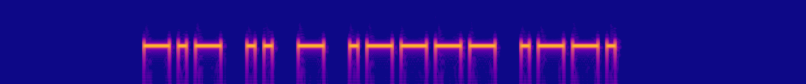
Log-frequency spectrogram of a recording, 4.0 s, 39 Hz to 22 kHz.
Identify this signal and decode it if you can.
Morse code, heard as a keyed tone, about 29 wpm, 700 Hz. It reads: KIT1P
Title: Code Groups - 5 Letter:Numbers - 28wpm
